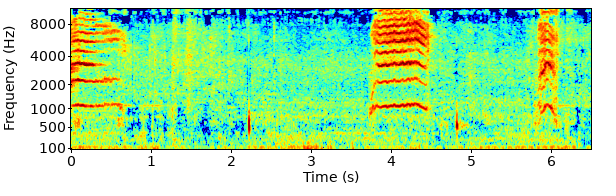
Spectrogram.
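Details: Eight-week-old kitten producing its first meows: three clear, harmonic-rich mews. The first is flat and drawn out, the second longer and slightly arched, and the third brief. Soft clicks and a low indoor hum sit in between.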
